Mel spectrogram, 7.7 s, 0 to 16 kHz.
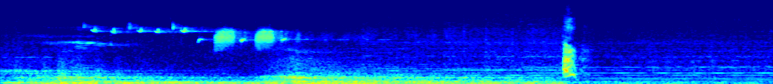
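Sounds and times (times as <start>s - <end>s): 
steady low rumble: 0.0s - 7.7s
small bird chirping and singing: 0.2s - 4.1s.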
